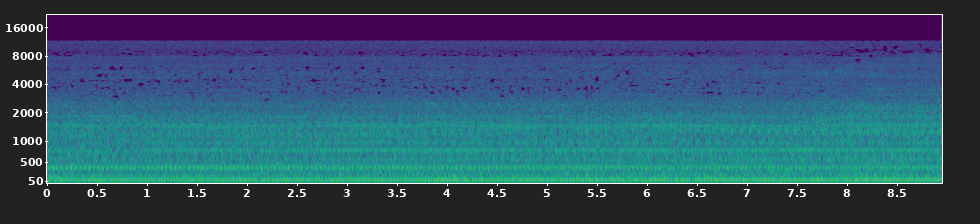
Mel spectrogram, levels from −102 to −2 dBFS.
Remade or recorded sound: recorded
